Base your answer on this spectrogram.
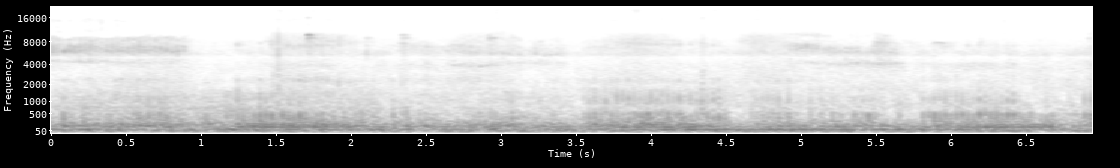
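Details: Purring female house cat being petted: a loud, even low drone that swells and eases with each breath over seven seconds, with faint fur-rubbing rustle above it.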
